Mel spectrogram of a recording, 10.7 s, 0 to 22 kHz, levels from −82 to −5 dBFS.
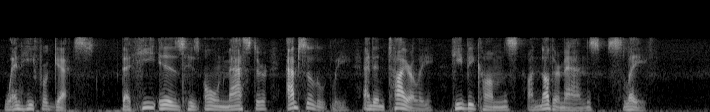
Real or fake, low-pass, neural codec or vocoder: real; 5.4 kHz; none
